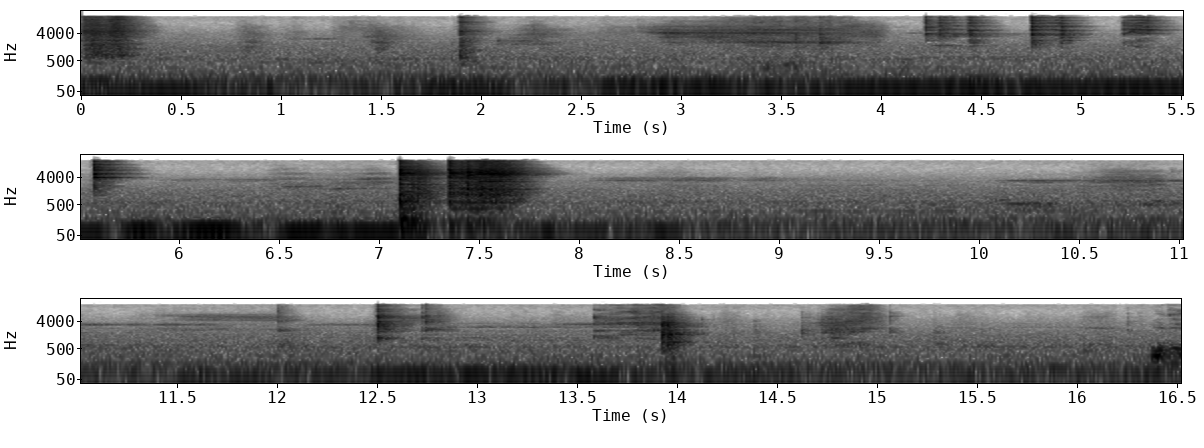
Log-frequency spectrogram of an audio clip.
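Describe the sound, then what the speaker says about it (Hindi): A metal kadhai holding dry cluster bean sabzi is lifted off the stove and set down, giving scattered metallic clanks and scrapes over a low background hum, with one louder clatter midway. "अभी हम कढ़ाई हटा देते हैं, नहीं तो हो सकता हाथ छूट जाए।"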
